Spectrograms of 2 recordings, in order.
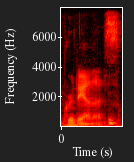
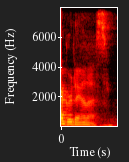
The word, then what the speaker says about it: Greidanus: Nobody gets my last name correct. It's Luke Gridanis. Happy to be here. – It actually is. – Yeah, Gridanis.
